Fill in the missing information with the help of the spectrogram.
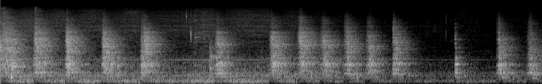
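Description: A gloved hand brushing wood chips and sawdust off a freshly machined log surface in quick, scratchy swipes, about three a second, thinning out near the end.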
